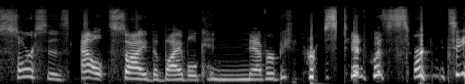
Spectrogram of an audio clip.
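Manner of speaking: slow reading aloud, fighting back laughs. Reading a passage aloud while trying not to laugh: laughing while reading. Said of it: "I'm gonna keep trying to do this without laughing".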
